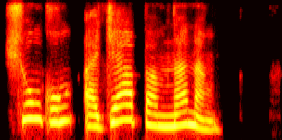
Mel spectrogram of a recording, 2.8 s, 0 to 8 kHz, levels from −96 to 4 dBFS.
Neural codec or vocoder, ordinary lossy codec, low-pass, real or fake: none; Opus, 16 kbps; 7.2 kHz; real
